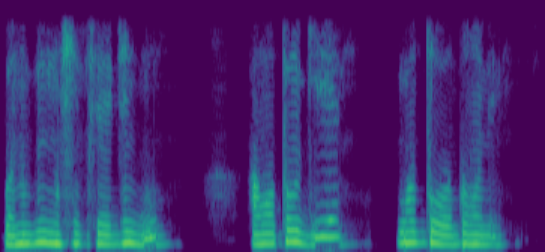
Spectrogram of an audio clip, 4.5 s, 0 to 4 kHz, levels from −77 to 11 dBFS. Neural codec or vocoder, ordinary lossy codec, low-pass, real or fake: autoencoder, 44.1 kHz, a latent of 192 numbers a frame, MeloTTS; none; 3.6 kHz; fake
